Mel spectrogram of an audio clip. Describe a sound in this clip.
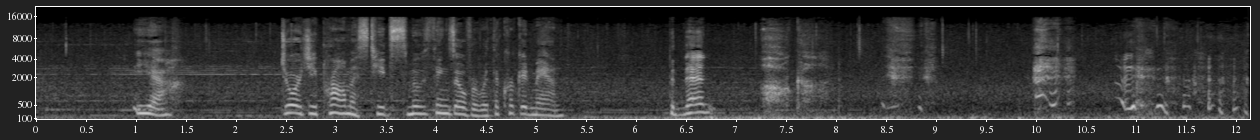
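A young woman speaks in a shaken, tearful voice.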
